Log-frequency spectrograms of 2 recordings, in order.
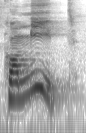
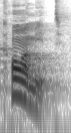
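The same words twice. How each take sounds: First: The stress is on the second syllable. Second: The stress is on the first syllable. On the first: The speaker calls it right. "It's commit. Then we have stress on the second syllable" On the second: The speaker calls it wrong. "It's not commit"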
